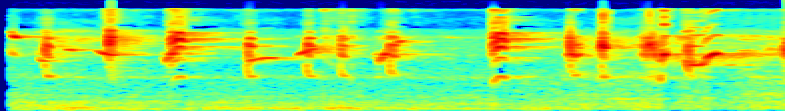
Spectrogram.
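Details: Flycatcher song used as a lure to provoke other flycatchers into singing: a fast run of sharp high chirps and short whistled notes with quick downslurs, in dense bursts, over faint low background rumble.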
